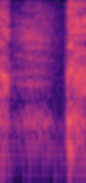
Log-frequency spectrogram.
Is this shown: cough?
yes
